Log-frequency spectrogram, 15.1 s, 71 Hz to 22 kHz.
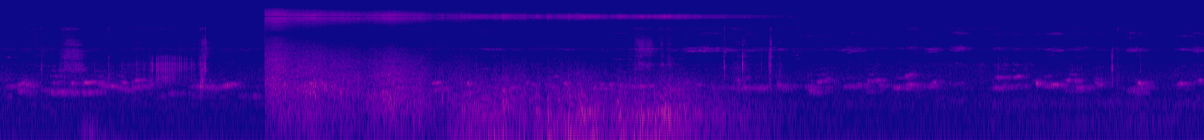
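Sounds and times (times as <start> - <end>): thunder crack: 3.3 - 10.1
rolling thunder rumble: 3.3 - 10.2.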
